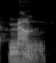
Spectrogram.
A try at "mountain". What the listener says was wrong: I think it's just because you said it with a D and not with a T.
